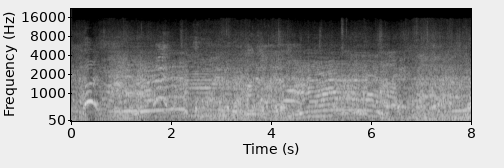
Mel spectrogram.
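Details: Pegon cattle, black, at the Blitar cattle market in East Java; several drawn-out, wavering moos rise and fall over a steady hubbub of market chatter and other cattle.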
